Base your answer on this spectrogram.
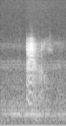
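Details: A female pet cat impatiently asking for breakfast gives one short, sharp, high meow with a brief trailing tail, in a quiet setting.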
